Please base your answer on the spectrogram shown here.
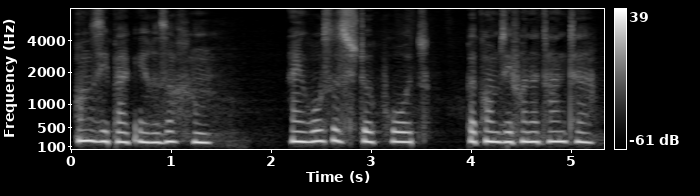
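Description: Slow-speaking woman retelling a story. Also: mid-range voice, level tone, dark tone, no room sound. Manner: short, simple phrases. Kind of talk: slow, simple present-tense retelling for a radio feature. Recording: music behind the voice.

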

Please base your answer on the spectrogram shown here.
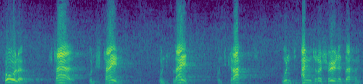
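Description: A man's voice: sits high, sharp tone. A man giving a theatrical cabaret performance of satirical verse, in a dull, reverberant recording. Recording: dull sound with long hall reverb.

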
